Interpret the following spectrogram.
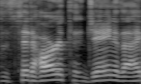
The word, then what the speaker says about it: Siddharth Jain: Creator mastermind behind this game how do you pronounce is Sidharth Jane as I pronounce it there we go today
